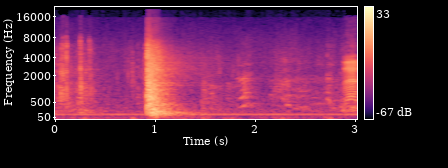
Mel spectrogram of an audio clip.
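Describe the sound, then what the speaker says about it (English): A radio-show sound effect of a door slamming shut, one loud sharp bang with a brief rattling tail, preceded and followed by faint clicks and handling noise, with a constant low hum underneath. "That door slam wasn't Robert."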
